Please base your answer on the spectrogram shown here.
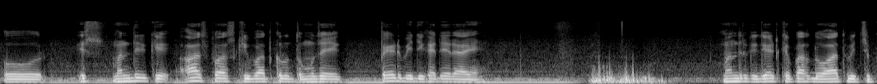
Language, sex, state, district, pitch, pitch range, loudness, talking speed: Hindi, male, Rajasthan, Bikaner, 130 Hz, 105-135 Hz, -14 LUFS, 180 wpm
